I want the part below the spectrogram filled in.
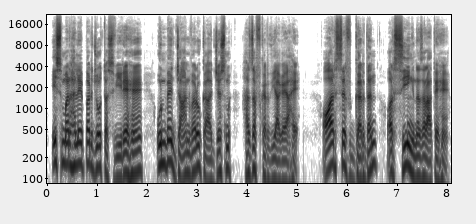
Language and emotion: Urdu, neutral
